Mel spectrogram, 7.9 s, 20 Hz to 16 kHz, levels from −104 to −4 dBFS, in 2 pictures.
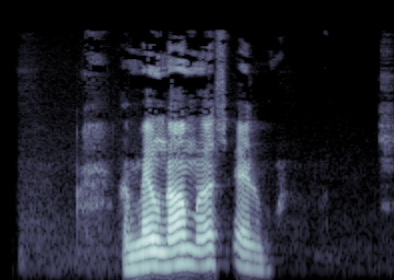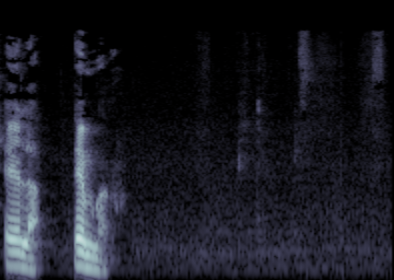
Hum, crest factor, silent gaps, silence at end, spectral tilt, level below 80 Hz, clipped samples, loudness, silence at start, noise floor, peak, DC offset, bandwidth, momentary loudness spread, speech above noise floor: none; 26 dB; none; 2.9 s; -5 dB/octave; -78 dBFS; under 0.1%; -22 LUFS; 1.2 s; -80 dBFS; -2 dBFS; under 0.1%; 11.5 kHz; 21 LU; 59 dB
